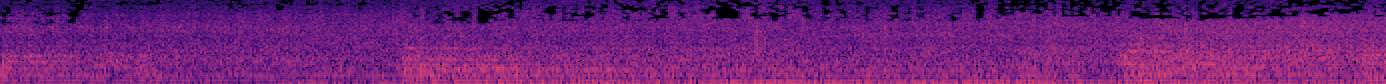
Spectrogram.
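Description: A truck's heavy engine rumbles steadily, its low drone swelling louder as it drives into a warehouse, with no voices over it.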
